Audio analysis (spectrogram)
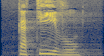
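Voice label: "cattivu", Vernazzese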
